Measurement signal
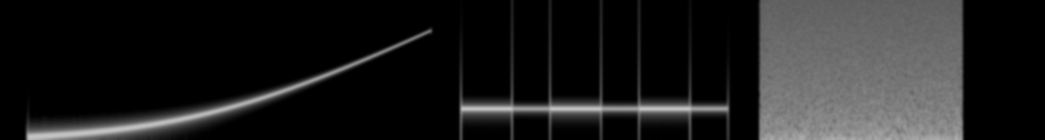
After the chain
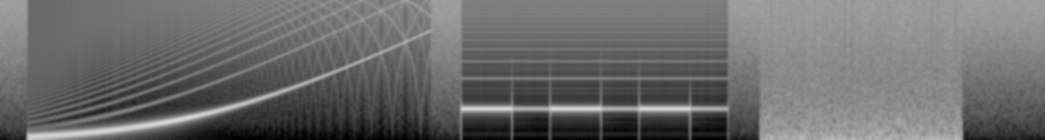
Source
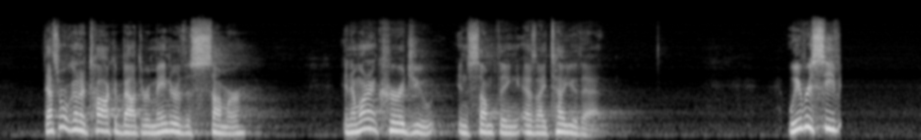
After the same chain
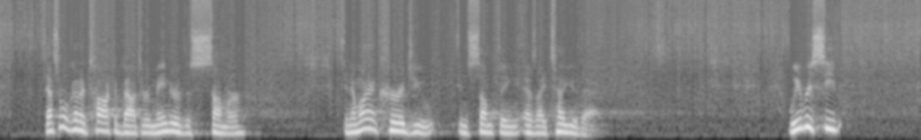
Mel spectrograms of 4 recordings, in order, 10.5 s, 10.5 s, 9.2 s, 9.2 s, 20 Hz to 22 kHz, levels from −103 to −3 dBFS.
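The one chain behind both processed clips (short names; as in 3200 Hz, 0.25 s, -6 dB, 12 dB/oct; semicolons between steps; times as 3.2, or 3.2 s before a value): switching spikes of -20.5 dBFS; dynamic EQ 470 Hz, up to +5 dB, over -37 dBFS, Q 0.96; gain +5 dB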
